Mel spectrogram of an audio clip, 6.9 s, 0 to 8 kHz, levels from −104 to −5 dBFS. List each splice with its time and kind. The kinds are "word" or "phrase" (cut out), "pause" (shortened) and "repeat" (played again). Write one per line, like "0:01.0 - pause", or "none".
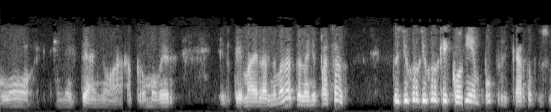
0:01.5 - word
0:02.6 - pause
0:03.3 - word
0:05.3 - repeat
0:05.8 - word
